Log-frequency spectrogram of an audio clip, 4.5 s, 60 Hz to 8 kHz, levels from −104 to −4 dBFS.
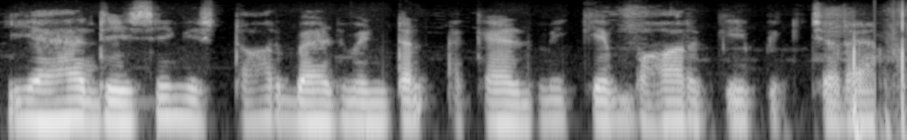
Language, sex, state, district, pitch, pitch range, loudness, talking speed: Hindi, male, Uttar Pradesh, Saharanpur, 115 Hz, 110-120 Hz, -24 LUFS, 145 wpm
